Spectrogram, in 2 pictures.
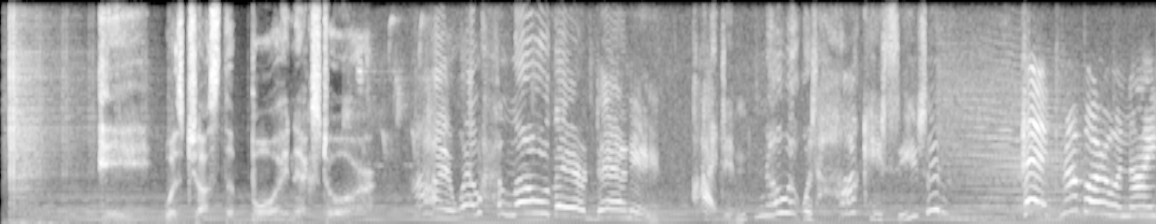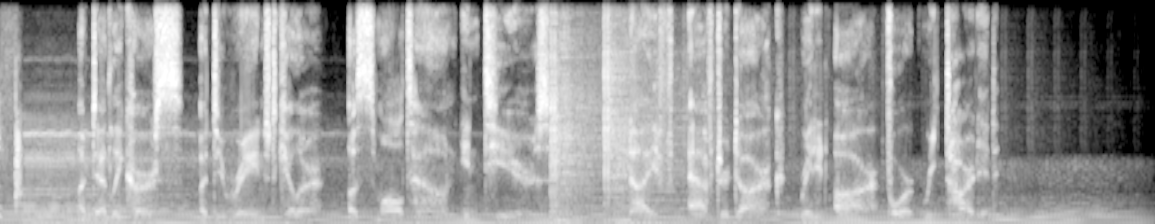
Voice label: Commercial; Volume 3 - Emotion 98.3; Knife After Dark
